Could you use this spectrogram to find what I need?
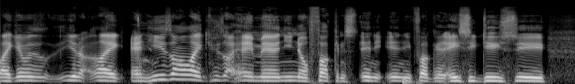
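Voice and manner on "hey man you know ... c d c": put-on drunken man voice. Retelling how an already drunk comedian asked for songs: imitating a drunk man. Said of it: "he was already drunk".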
